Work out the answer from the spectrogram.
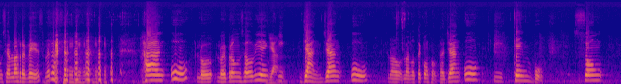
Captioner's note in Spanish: risas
